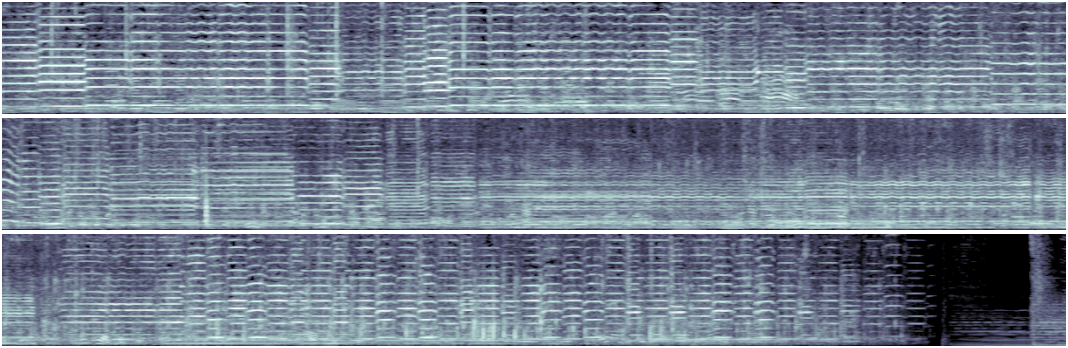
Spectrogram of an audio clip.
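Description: Violin and cello duo playing a melody live, the violin carrying long held notes over the cello.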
